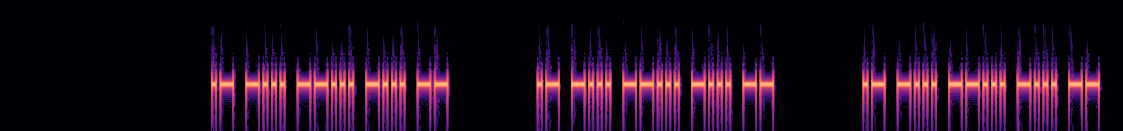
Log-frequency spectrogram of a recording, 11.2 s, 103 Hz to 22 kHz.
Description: Morse code, heard as a keyed tone, about 28 wpm, 700 Hz. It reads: AB7BM AB7BM AB7BM
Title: USA Call Signs - 5 Characters - Repeated 3x - 28wpm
